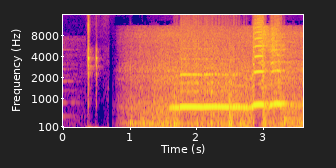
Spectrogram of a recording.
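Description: A train locomotive: two sharp clicks, then a swelling rumble of rolling train noise with a long, steady whistle tone held over it, loud through to the end.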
